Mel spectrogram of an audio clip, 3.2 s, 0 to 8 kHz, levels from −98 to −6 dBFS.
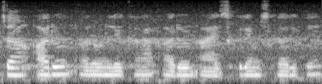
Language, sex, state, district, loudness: Hindi, female, Chhattisgarh, Raipur, -17 LUFS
